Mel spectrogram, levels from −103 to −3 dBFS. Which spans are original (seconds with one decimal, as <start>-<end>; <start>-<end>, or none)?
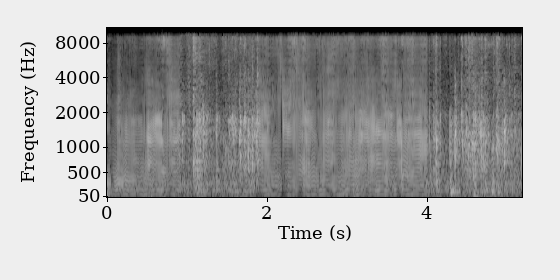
0.9-1.9; 4.0-5.2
